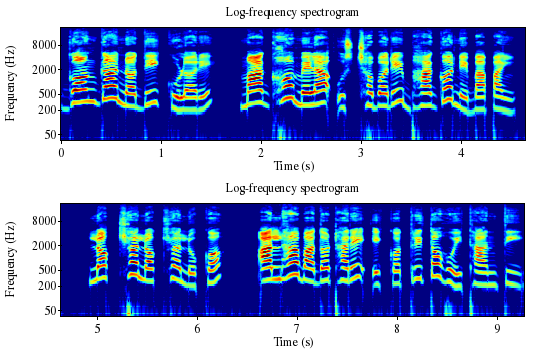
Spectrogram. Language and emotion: Odia, neutral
